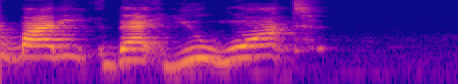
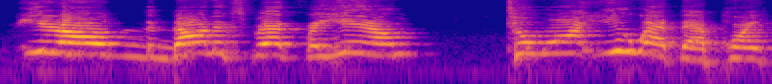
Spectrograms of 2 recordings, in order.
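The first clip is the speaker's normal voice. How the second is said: normal talking voice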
